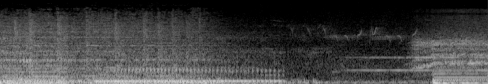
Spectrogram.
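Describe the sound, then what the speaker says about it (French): Lions in the African wild growl and roar while feeding on prey after a hunt, a rough, continuous close rumbling that thins out midway and then swells again, with no voices. "les lions commencèrent à se partager le butin après une chasse difficile"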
